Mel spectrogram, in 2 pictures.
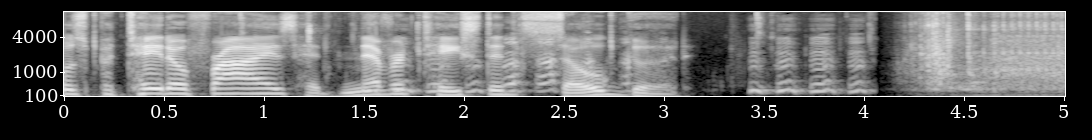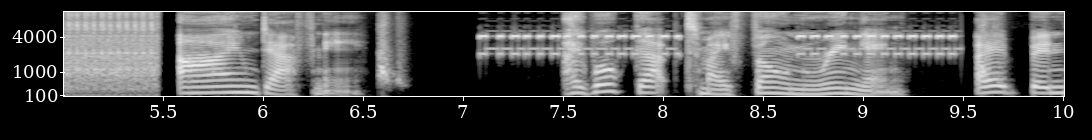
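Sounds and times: telephone bell ringing: 7.1 - 9.5.

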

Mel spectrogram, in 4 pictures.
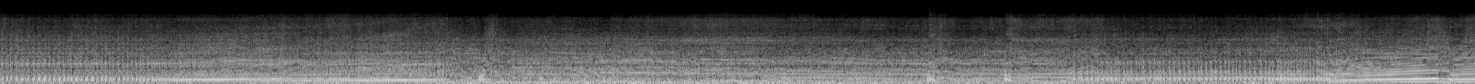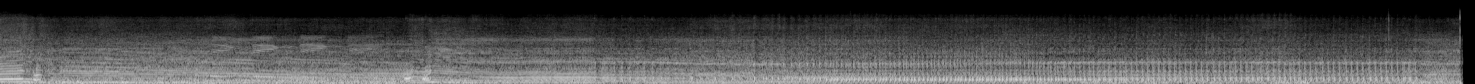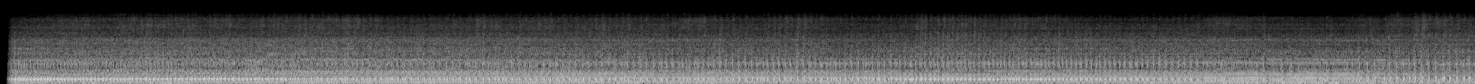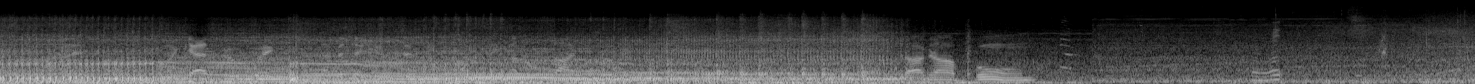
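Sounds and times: dirt bike engine running: 0.0 - 59.0.

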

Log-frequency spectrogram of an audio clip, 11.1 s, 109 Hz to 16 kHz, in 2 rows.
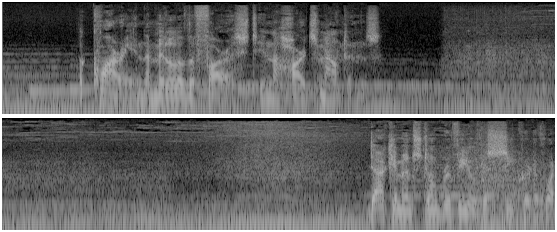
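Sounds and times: vehicle engine driving: 4.2 - 11.0.

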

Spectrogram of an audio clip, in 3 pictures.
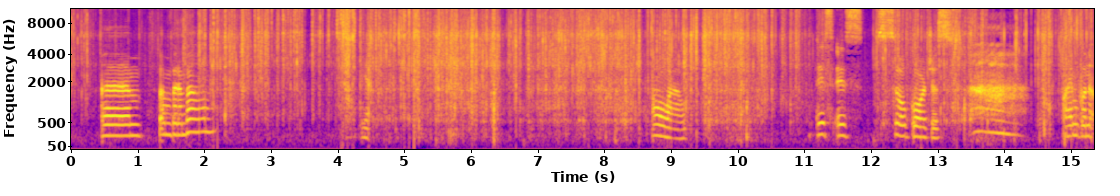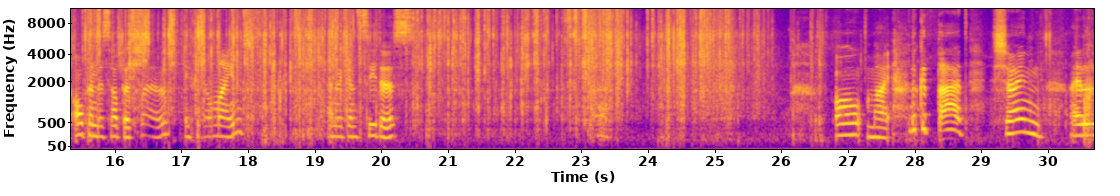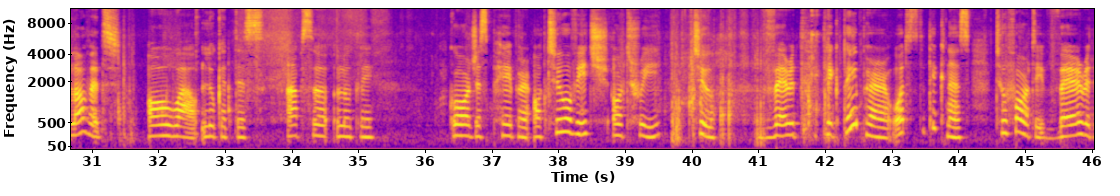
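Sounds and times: plastic wrapping crinkling: 0.0 - 28.3, 29.3 - 35.1, 39.0 - 42.7.

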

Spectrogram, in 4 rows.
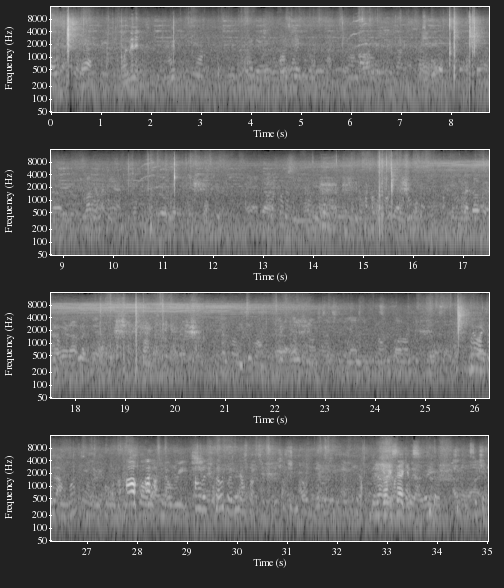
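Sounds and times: faint voices: 0.0 - 35.0
sticks striking sharp cracks: 0.3 - 0.7, 8.0 - 8.6, 15.3 - 15.8, 18.5 - 19.9, 25.6 - 26.0.

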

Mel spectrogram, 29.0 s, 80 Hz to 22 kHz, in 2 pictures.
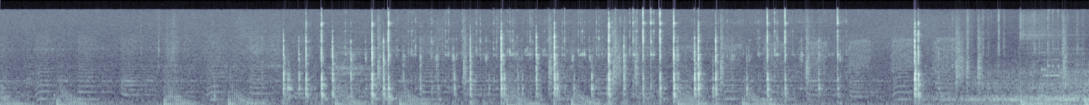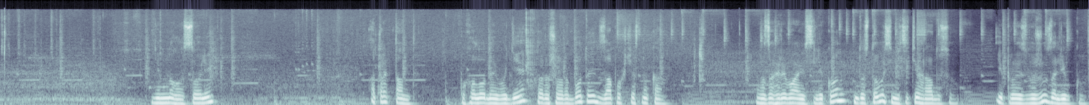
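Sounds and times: background music: 0.0 - 29.0
stick clinking against glass cup: 3.8 - 11.3.

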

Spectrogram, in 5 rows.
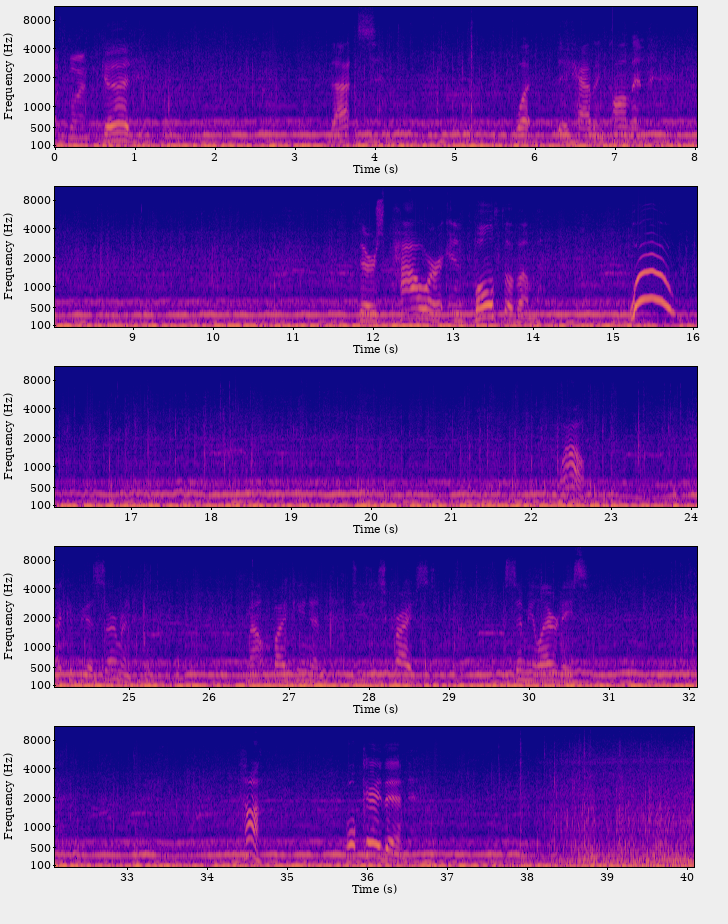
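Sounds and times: electric bike motor whining: 0.0 - 40.0
low wind rumble: 0.0 - 40.0.

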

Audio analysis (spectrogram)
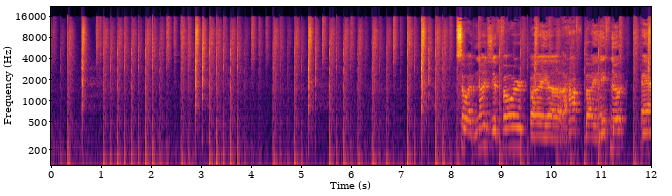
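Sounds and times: sampled drum pattern: 0.0 - 12.0.

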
